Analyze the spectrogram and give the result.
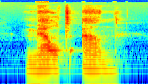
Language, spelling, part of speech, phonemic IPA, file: Dutch, meldt aan, verb, /ˈmɛlt ˈan/, Nl-meldt aan.ogg
- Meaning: inflection of aanmelden: 1. second/third-person singular present indicative 2. plural imperative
